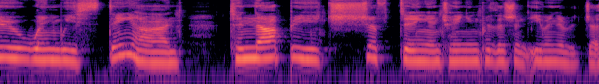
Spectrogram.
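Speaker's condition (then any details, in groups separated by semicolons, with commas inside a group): Cerebral palsy, quadriplegic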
